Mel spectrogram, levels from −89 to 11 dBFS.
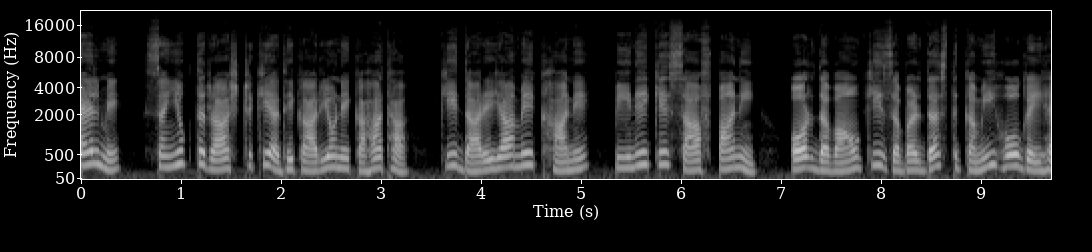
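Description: No technical faults can be heard at any point in the speech signal.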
